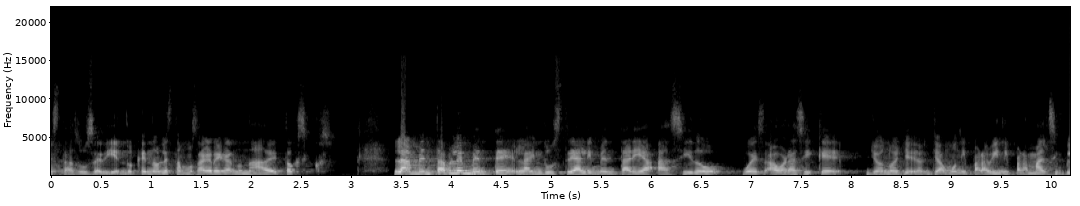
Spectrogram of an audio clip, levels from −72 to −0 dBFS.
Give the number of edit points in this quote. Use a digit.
0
